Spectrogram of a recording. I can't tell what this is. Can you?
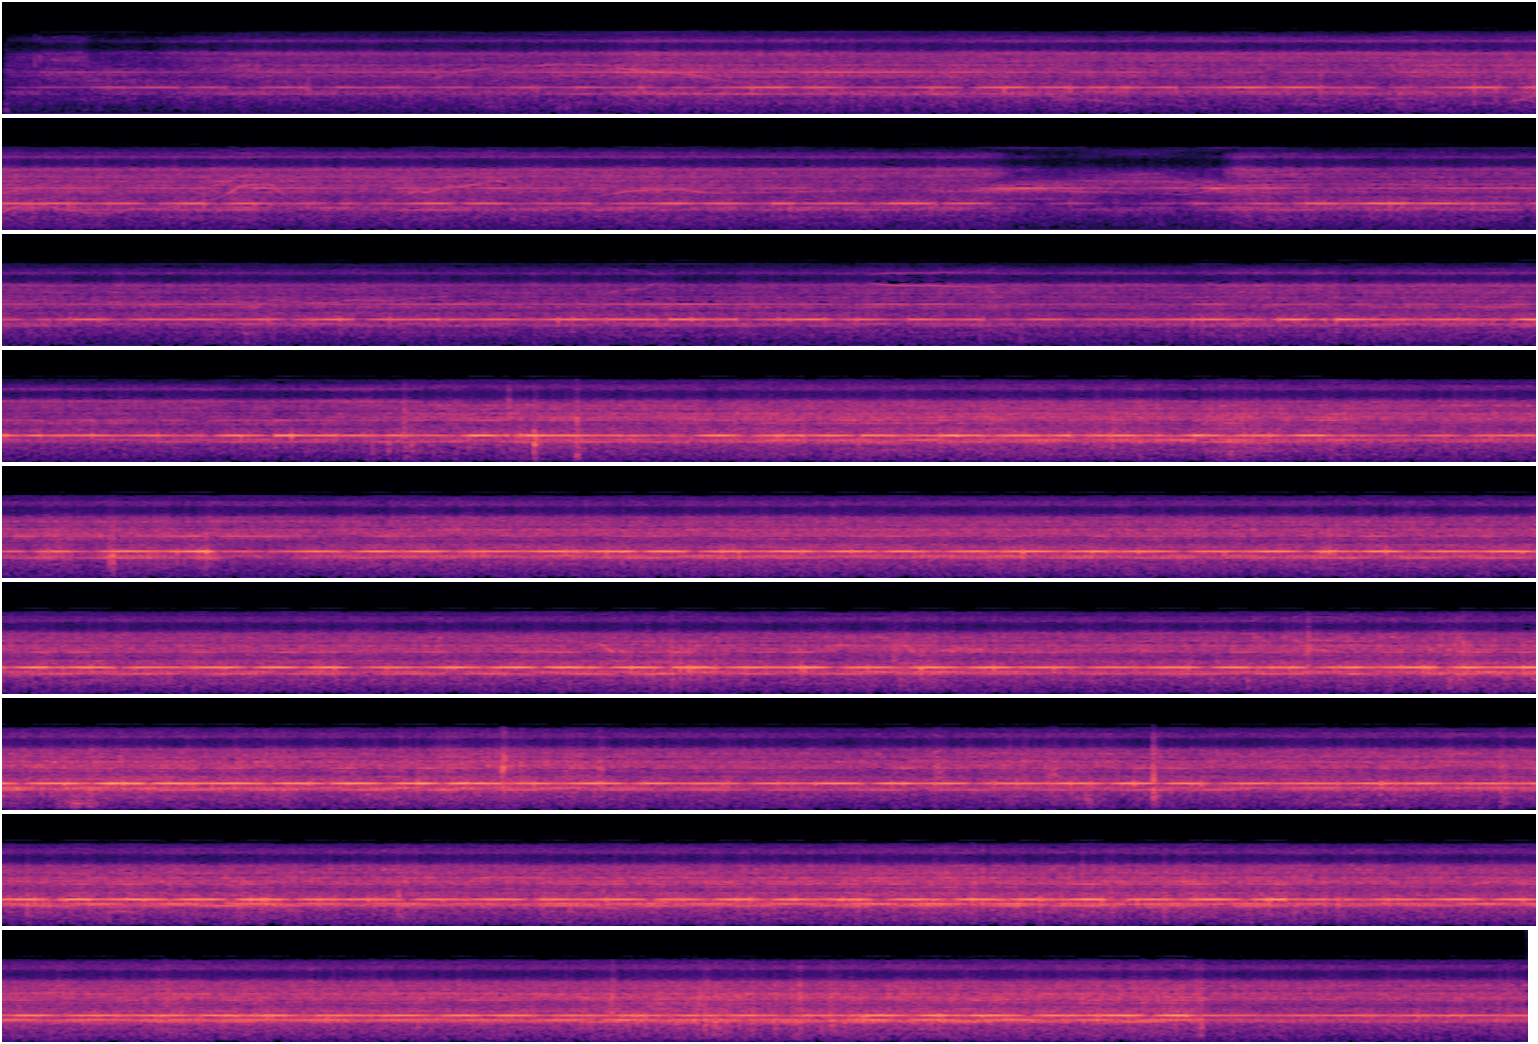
Some radio noise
